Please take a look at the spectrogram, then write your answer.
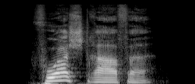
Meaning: prior conviction
- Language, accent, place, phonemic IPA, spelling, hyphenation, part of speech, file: German, Germany, Berlin, /ˈfoːɐ̯ˌʃtʁaːfə/, Vorstrafe, Vor‧stra‧fe, noun, De-Vorstrafe.ogg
